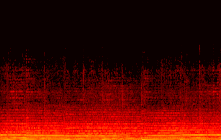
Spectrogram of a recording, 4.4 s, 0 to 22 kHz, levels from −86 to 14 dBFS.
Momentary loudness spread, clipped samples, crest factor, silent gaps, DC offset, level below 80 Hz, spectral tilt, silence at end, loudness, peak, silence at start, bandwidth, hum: 3 LU; under 0.1%; 14 dB; none; under 0.1%; -40 dBFS; -7 dB/octave; 0 s; -30 LUFS; -16 dBFS; 0 s; 12.5 kHz; none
